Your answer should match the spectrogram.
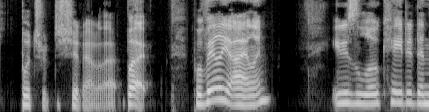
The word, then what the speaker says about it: Poveglia: the unexpected assistance with pronunciation because I just butchered the out of that but poia Island it is located in the vene Lagoon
